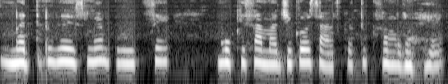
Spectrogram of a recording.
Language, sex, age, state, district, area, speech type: Hindi, female, 30-45, Madhya Pradesh, Ujjain, urban, spontaneous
